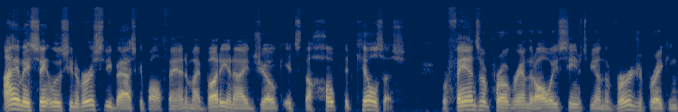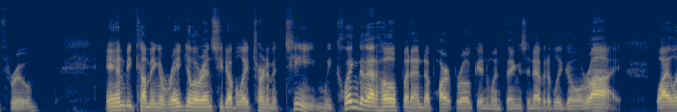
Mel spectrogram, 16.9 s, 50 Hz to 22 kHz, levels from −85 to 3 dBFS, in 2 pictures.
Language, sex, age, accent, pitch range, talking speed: English, male, 40-59, American, 105-130 Hz, 205 wpm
